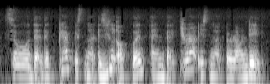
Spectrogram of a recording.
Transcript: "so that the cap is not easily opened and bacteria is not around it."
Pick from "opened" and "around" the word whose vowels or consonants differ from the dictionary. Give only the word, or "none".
opened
